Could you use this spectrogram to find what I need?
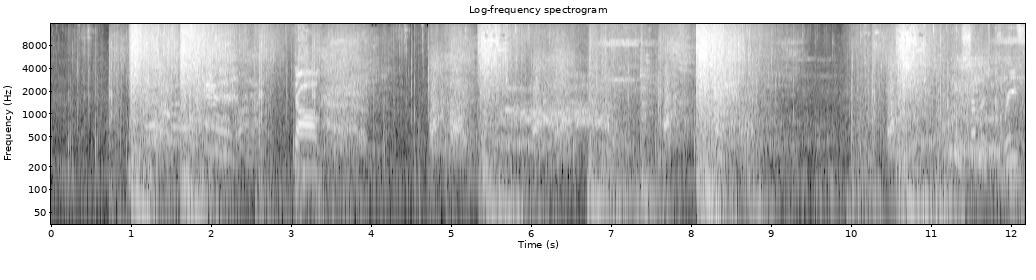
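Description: Heavy weapons strike and clash in loud sudden blows.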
